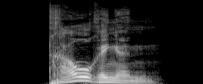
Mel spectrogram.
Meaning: dative plural of Trauring
- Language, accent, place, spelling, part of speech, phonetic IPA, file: German, Germany, Berlin, Trauringen, noun, [ˈtʁaʊ̯ˌʁɪŋən], De-Trauringen.ogg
